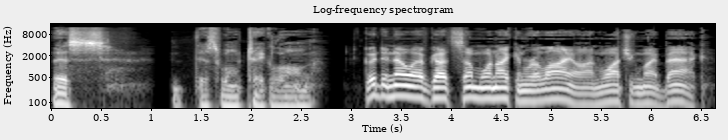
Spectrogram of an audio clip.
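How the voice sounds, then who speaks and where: An actor playing a world-weary, loyal robot private detective in a video game, with wry, understated, old-fashioned hard-boiled noir phrasing. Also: male voice, fairly low pitch, expressive, measured pace, dry recording, studio quality. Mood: sincere. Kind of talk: video game character voice lines, film noir detective acting.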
